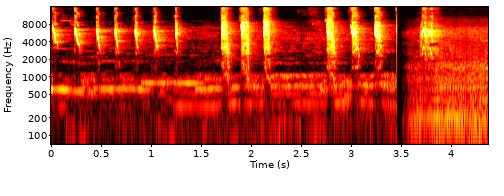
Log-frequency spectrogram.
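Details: Long-tailed shrike delivering "gereja" fighting song: a steady series of sharp high chips about four per second, then grouped bursts, ending with a short rustling noise.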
